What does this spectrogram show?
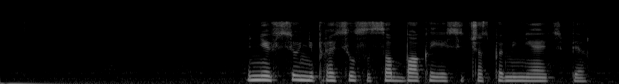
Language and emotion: Russian, angry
